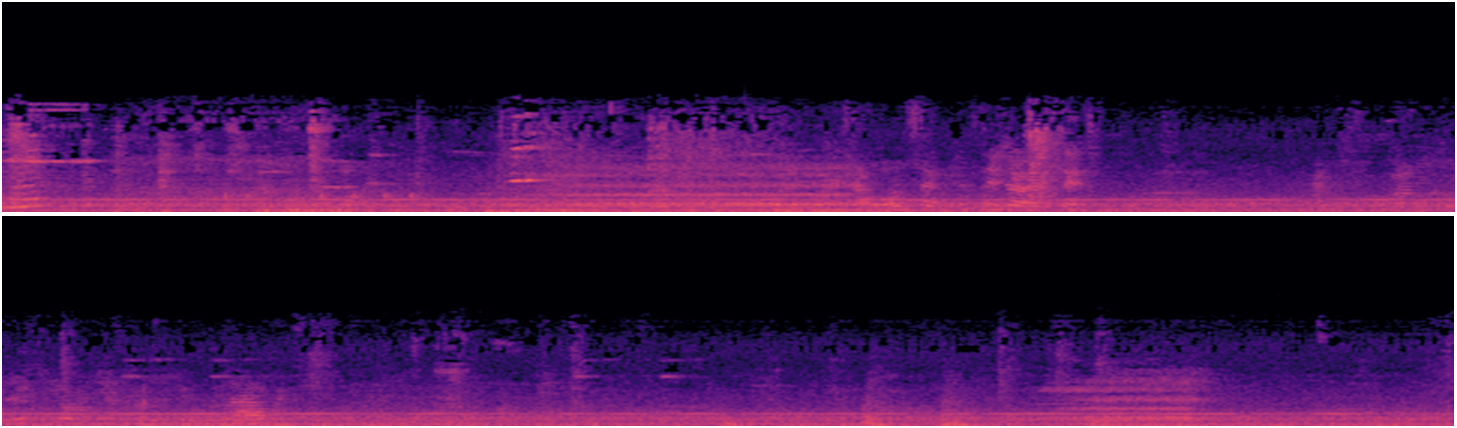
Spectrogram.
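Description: Interior running noise of a Sarmiento line electric multiple-unit train in motion: a steady low rumble of the wheels on the track under a constant thin high tone, with a few brief higher-pitched passages rising over it.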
